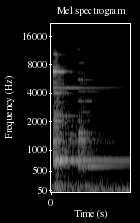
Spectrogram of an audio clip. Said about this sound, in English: It all begins quite simply with the ring of an ordinary doorbell.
